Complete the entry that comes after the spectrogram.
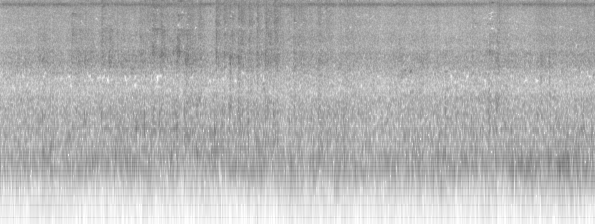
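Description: Passenger train running at speed, heard from on board: a steady rumble and rattle of the wheels on the rails, with faint clicks from the track.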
